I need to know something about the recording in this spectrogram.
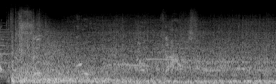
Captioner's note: pyro bangs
